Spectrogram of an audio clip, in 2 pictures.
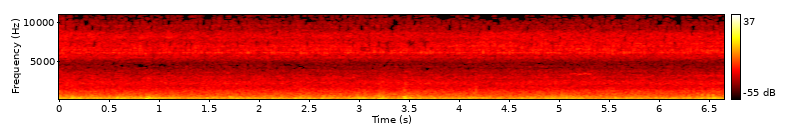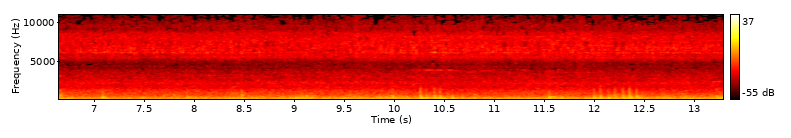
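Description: Steady running rumble of an electric commuter train moving along the track, heard from inside the carriage.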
